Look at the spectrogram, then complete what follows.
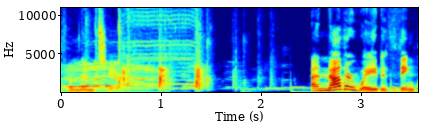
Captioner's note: people cheering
